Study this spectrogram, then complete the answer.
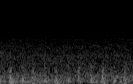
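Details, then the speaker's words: Rear wheel rocked by hand on a lift: rapid dull knocks from play at the rear wheel, suspected worn hub bearing, with a scraping noise from the rear while driving; hub and bearing to be replaced. "Put my hand on the tire and wiggle it. And there's some play."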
